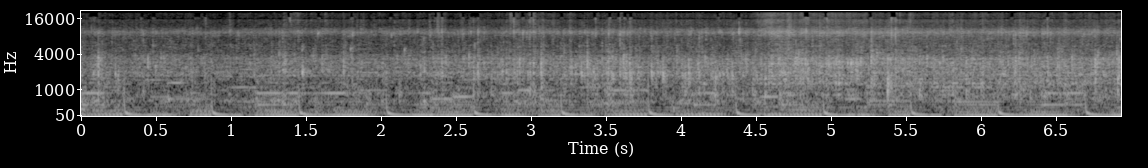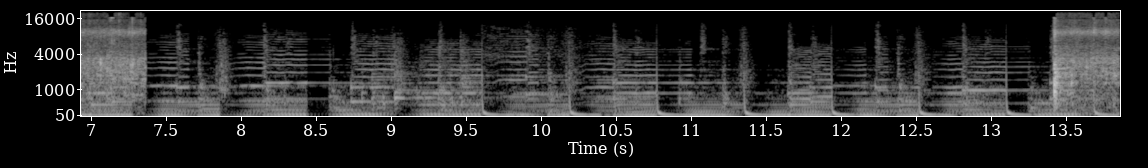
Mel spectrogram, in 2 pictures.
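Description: Onion, green chili and tomato sizzle and fry steadily in a pan, with stirring clatter and scraping; the first half is loud continuous frying, then quieter sizzle with sharp repeated spoon hits against the pan.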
